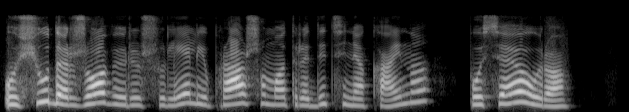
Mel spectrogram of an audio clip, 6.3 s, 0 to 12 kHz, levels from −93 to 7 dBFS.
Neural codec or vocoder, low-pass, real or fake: none; 7.2 kHz; real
